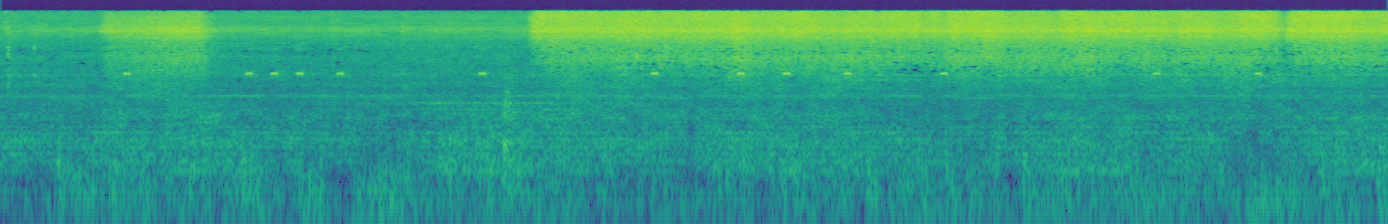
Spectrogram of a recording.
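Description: Steady machine noise with a hiss that grows louder about five seconds in, over which come short, faint beeps at irregular intervals as keys on an injection molding machine's control panel are pressed.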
